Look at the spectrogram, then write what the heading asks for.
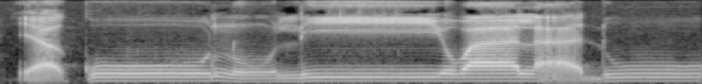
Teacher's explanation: li kita baca panjang mad thobi'i panjangnya dua harakat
